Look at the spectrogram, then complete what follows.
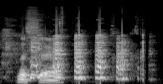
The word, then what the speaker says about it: Lachey: So Lachey. I called him Lacey all day just because I didn't want to correct myself.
